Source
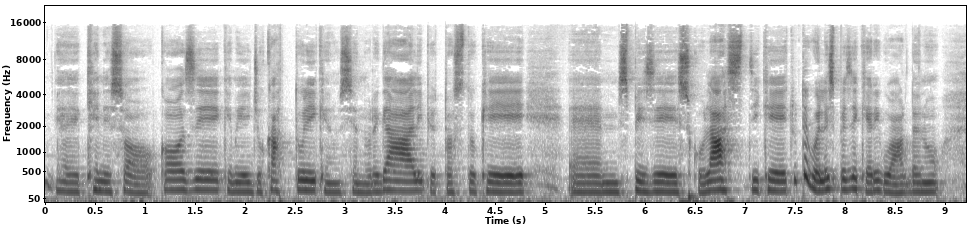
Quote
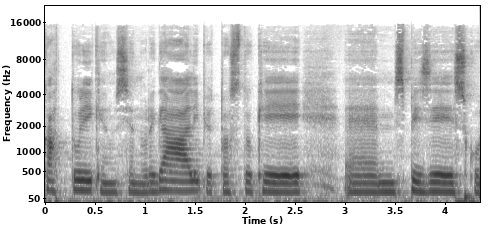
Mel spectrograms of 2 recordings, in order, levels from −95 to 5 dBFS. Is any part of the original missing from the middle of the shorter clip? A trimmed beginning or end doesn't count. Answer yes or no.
no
